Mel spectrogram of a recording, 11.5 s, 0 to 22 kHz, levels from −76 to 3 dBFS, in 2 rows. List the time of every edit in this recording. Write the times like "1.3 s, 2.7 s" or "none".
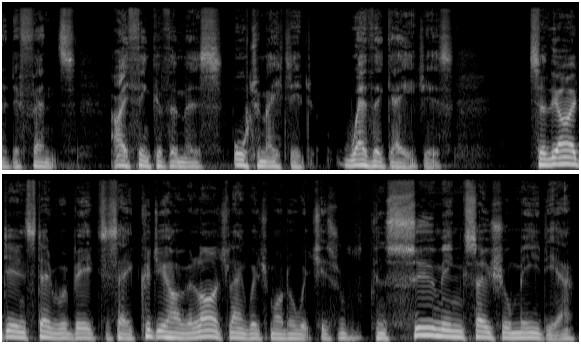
1.1 s, 2.1 s, 4.9 s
